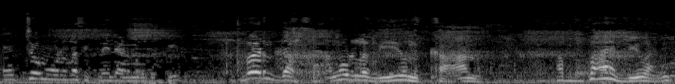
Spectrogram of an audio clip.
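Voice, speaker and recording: A man's voice: high-pitched, expressive, normal speed, a crowd in the background. A man with a Kozhikode Malayalam accent gives casual travel vlog commentary, mixing English words into his Malayalam. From Kozhikode, Kerala. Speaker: vlog host. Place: outdoors at a hill adventure park. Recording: music behind the voice.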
